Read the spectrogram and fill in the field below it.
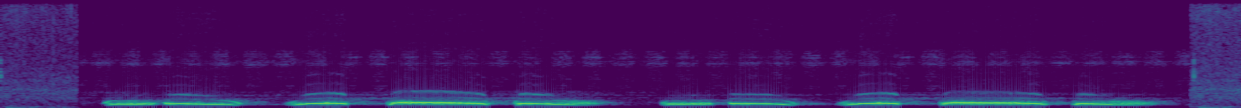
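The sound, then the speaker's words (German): A wood pigeon coos in two repeated phrases of about five soft, hooting notes each, with a short pause between phrases, heard clear with no other sounds. “Ringeltaube”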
